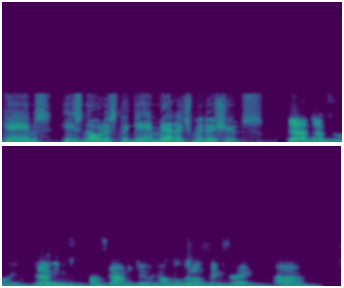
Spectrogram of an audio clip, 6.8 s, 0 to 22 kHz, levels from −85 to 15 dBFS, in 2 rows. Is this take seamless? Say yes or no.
yes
